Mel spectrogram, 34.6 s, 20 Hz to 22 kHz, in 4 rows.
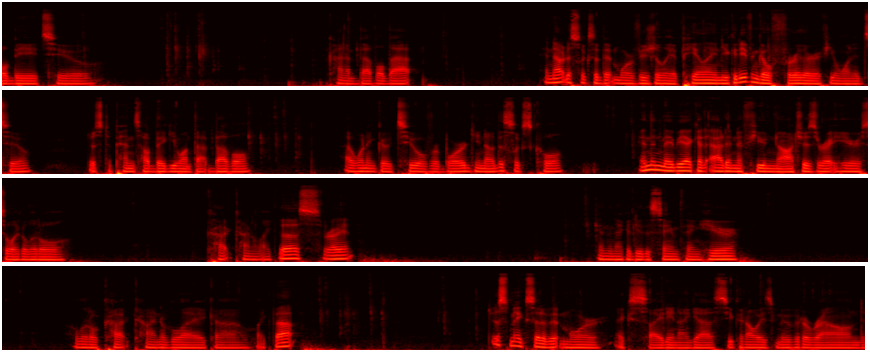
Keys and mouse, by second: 1.6 Tab, 1.9 alt+a, 2.3 middle drag, 3.4 KP_3, 4.5-4.8 shift+middle drag, 6.5 ctrl+z, 7.2 middle drag, 7.6 ctrl+b, 10.1 Tab, 11.0 KP_3, 11.4 alt+a, 14.9 shift+middle drag, 15.6 d, 17.2-22.3 drag, 18.7-22.3 middle drag, 23.1 KP_3, 23.7 shift+middle click, 24.9-28.4 drag, 26.3-28.4 middle drag, 28.8 middle drag, 29.1 alt+a, 29.6 KP_3, 30.4 shift+middle drag, 31.5 shift+middle drag, 32.5 shift+middle drag, 33.5 q.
